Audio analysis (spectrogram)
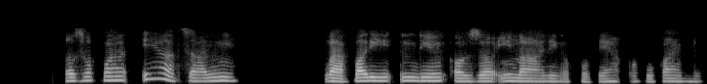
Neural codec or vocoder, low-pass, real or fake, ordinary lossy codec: codec, 16 kHz, 1.1 kbps, Voila-Tokenizer; 5.4 kHz; fake; Opus, 32 kbps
